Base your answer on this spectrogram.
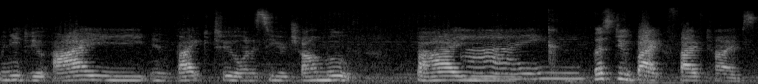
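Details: Adult woman speaking (speech therapist); normal adult speech.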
